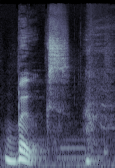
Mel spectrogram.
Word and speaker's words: Boox: read you read books books are spelled with a KS let's change it to an X for fun books I actually was interested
